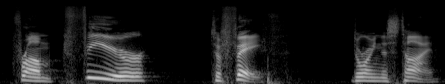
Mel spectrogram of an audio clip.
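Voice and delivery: ordinary delivery

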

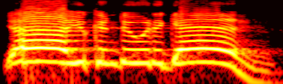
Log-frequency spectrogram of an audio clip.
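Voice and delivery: high, loud eager reply; crowd shouting back. Retold or imitated. Crowd yelling back to the walker, loud and eager. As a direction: answer like a cheering crowd.

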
